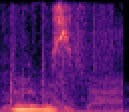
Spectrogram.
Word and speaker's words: Bluis: En fait ça s'écrit Bluis mais ça se dit Blues.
